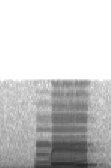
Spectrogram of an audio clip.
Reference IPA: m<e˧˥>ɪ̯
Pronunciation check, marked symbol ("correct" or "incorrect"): correct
